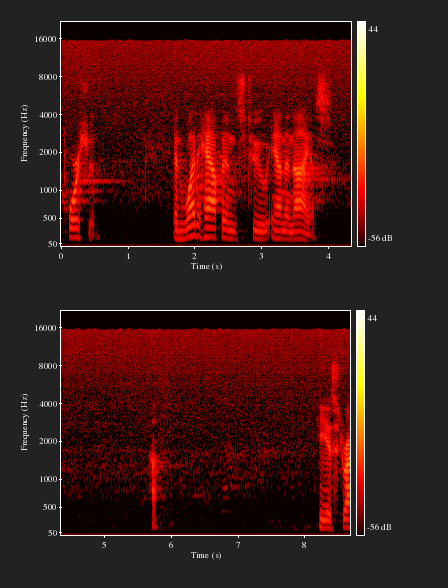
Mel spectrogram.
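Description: A man speaks with animation in an echoing hall, pausing between phrases.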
